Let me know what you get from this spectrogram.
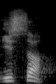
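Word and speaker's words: عيسى: 대한 내용이 나와요 이제 꾸란 에서는 그 발음을 있어 라고 합니다 결국에는 이 성경에 있는 예수 그리고 꾸란 에 있는 이싸 다 같은 이름이고 마리아의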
